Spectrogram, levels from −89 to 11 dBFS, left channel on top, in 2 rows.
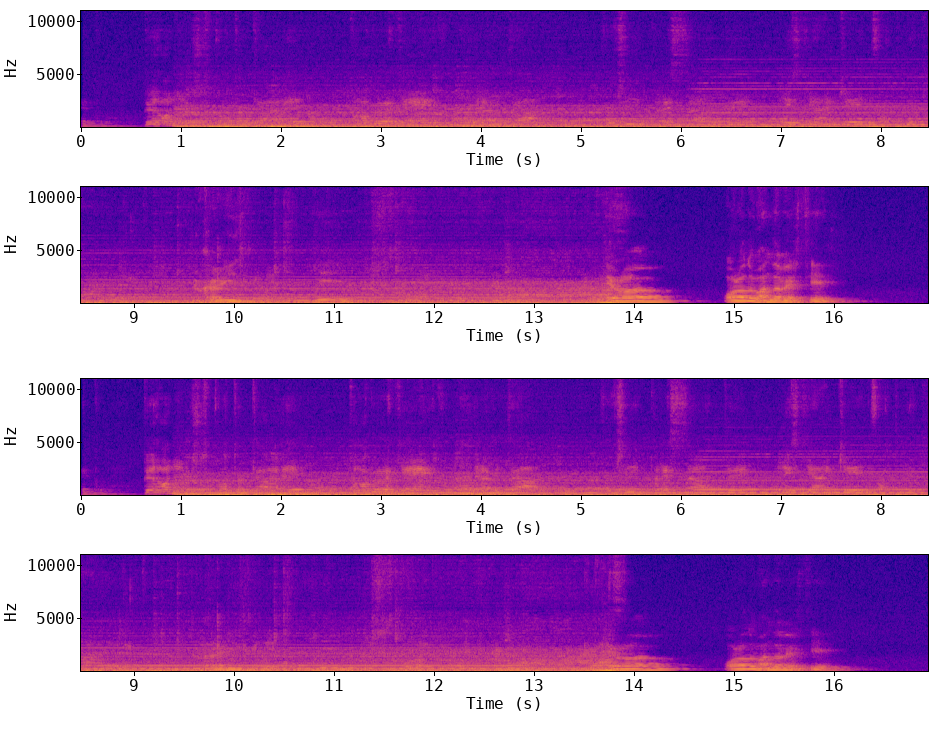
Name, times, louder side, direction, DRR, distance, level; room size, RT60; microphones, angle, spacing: voice 1, 0.0-2.4 2.7-4.8 5.2-13.9, right 1 dB, 85° right, 0.7 m, -34 dB
sound 1, 0.9-13.8, right 1 dB, 15° right, 0.5 m, -25 dB
sound 2, 6.0-13.2, right 2 dB, 25° left, 0.8 m, -34 dB
voice 2, 9.6-10.2 10.8-11.2 13.7-14.4 14.9-16.0, left 4 dB, 80° left, 0.4 m, -22 dB
2.5 x 2.1 x 2.4 m
head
